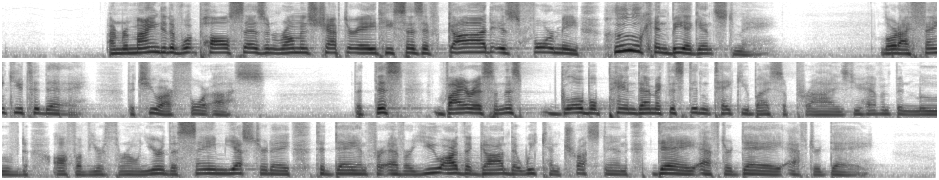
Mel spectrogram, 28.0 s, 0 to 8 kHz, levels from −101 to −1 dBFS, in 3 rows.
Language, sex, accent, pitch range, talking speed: English, male, American, 135-185 Hz, 160 wpm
